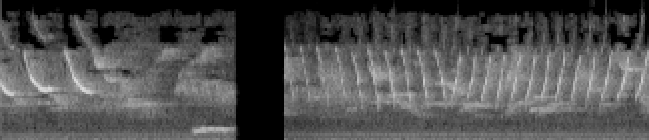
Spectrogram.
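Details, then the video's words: Yorkshire canary sings high, fast trills and rapid rolling notes, with swooping whistles at the start, a brief gap, then a long buzzy trill of many quick notes per second. "KENARI YORKSHIRE GACOR PANJANG GAYA NGAWET MENCARI LAWAN"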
